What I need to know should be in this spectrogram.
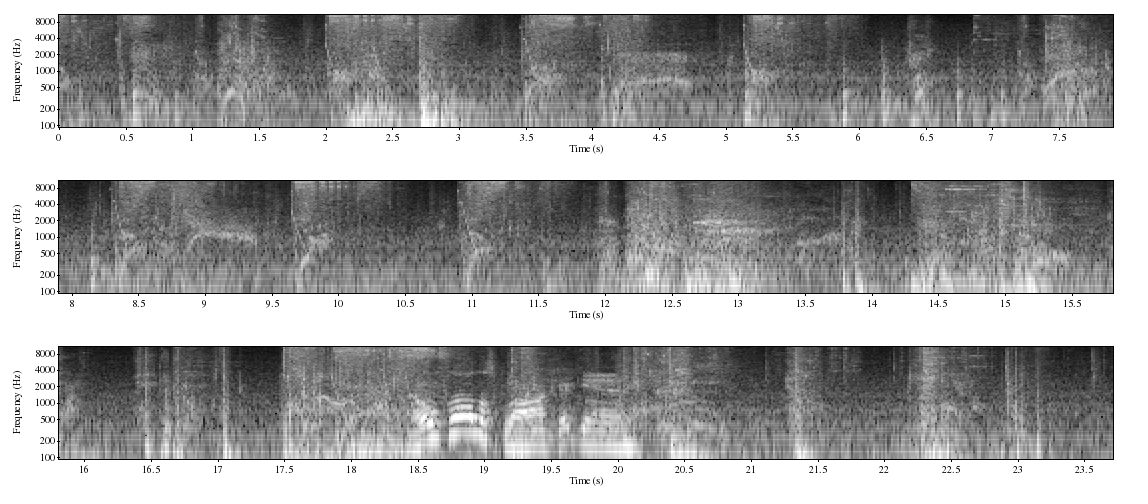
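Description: Heavy punches and kicks land with sharp thuds and cracks.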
